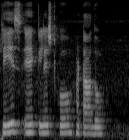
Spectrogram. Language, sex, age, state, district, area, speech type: Urdu, male, 18-30, Uttar Pradesh, Ghaziabad, urban, read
